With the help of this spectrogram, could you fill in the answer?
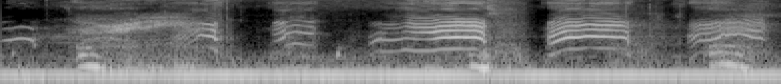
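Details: Cane Corso crying indoors while another dog, Cashmere, is in labour: drawn-out, arching tonal whines, several in a row with short gaps, over a steady low hum with faint voices in the room.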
